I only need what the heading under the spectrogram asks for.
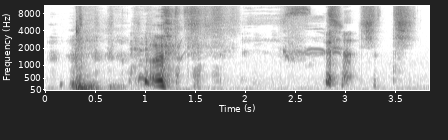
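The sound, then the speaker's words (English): A cat sneezes again and again in quick succession, a string of sharp, wet little bursts and sniffs spread across a few seconds, clear. “We got cat sneezes.”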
